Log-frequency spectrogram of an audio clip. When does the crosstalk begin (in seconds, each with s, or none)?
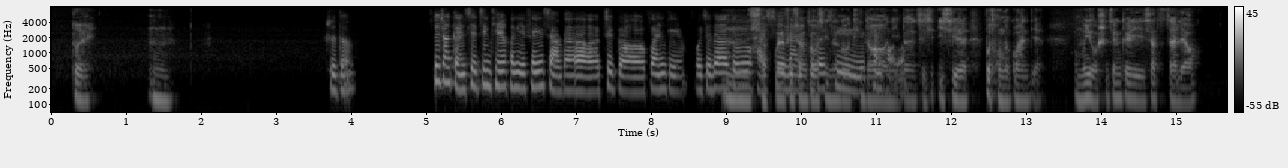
8.9 s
